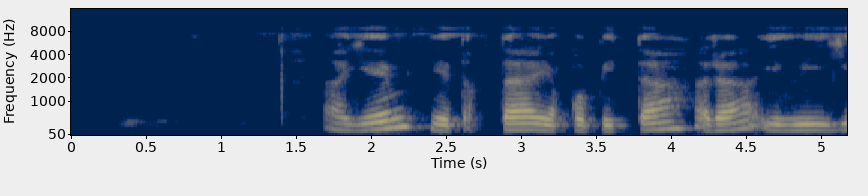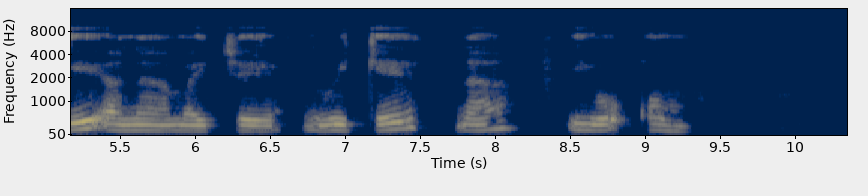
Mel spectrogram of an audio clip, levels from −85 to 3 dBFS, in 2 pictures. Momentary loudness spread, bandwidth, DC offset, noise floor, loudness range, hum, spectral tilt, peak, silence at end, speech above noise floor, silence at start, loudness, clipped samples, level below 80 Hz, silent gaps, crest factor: 15 LU; 9.6 kHz; under 0.1%; -89 dBFS; 8 LU; none; -4.5 dB/octave; -14 dBFS; 1.1 s; 56 dB; 1.4 s; -33 LUFS; under 0.1%; -82 dBFS; none; 20 dB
